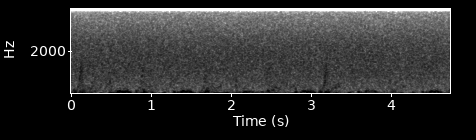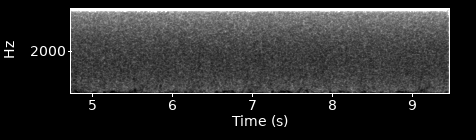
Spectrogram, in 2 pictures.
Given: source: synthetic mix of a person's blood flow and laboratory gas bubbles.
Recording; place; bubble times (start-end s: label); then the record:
Doppler ultrasound of blood flow; precordium
no bubbles
From the record:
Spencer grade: 0 (complete lack of bubble signals)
